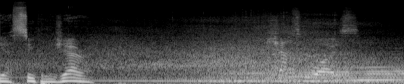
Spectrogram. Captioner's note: car humming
